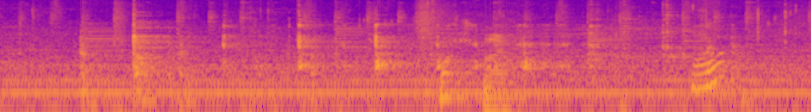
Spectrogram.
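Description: A kitchen knife and cutlery knocking and clinking irregularly against plates and a cutting board, over a steady low hum.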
